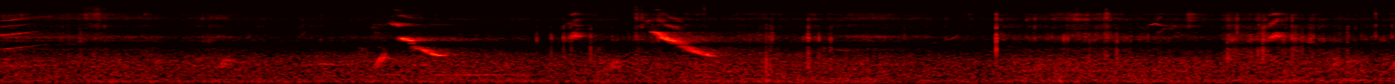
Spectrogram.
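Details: Great-tailed grackle (Quiscalus mexicanus) in song: a descending whistle, then a louder, longer downward-sweeping whistle a second later. Brief clicks and high chips follow, and a faint chip closes the sequence.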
